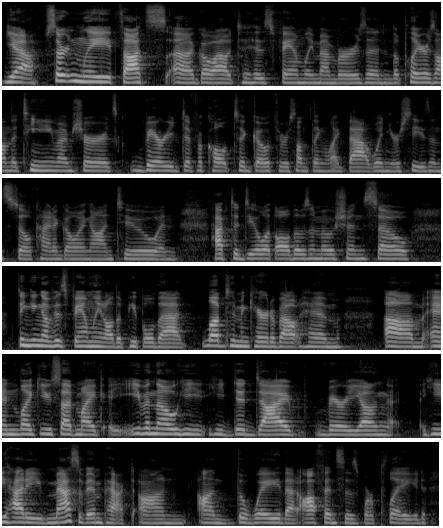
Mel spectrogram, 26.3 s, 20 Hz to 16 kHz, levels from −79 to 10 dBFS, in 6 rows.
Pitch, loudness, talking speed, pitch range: 185 Hz, -29 LUFS, 200 wpm, 175-195 Hz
